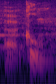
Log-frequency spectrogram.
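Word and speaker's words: cwm: Coombe, that is spelled C-W-M. It's a Welsh word meaning glaciated valley or basin.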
